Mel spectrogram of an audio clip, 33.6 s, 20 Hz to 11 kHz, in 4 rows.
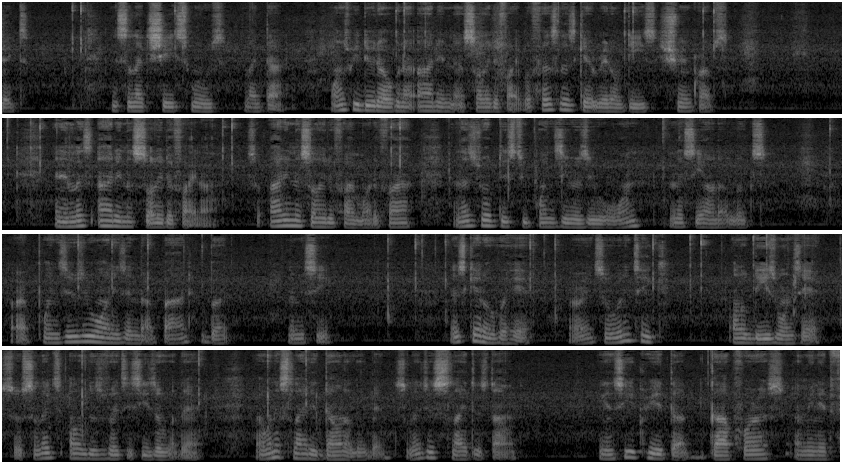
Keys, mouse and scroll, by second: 1.0-6.6 drag, 7.3 click, 9.0-16.9 drag, 14.3 KP_0, 15.4 Return, 16.9-24.0 middle drag, 18.9 Tab, 19.8 z, 20.3 a, 24.0 right click, 24.7 ctrl+right click, 25.5 KP_Decimal, 26.1 scroll down 1, 26.3-33.5 middle drag, 27.6 z, 27.9 scroll down 2, 29.1 g.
